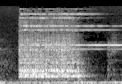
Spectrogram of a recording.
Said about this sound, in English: Oops, there's your phone.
